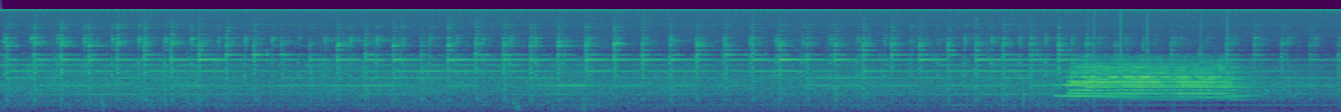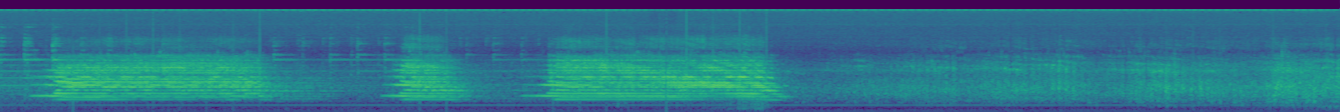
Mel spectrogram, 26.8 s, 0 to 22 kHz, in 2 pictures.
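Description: Grade-crossing warning bell ringing steadily, then an approaching Amtrak Pacific Surfliner train sounds its K5LA horn in the standard crossing signal: long, long, short, long, starting about ten seconds in. The train's rushing rumble then grows as it reaches the crossing near the end.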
